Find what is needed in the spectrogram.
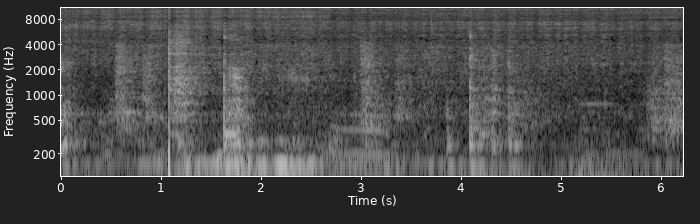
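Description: Chopped onions sizzling in oil in a steel kadai, with a spoon scraping and knocking against the pan every second or so as they are stirred; the sharpest knock comes about a second in.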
